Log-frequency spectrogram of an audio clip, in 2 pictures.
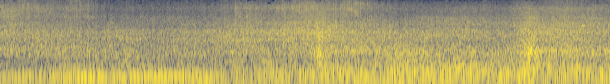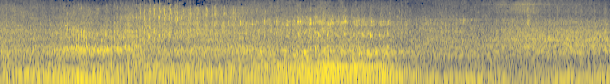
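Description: Classic cars driving slowly past one after another, their engines running with a steady low note that swells several times as each car passes close by.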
